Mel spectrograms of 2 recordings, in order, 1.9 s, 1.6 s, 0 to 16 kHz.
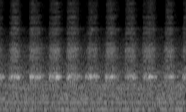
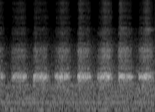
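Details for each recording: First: Honda GX160R valve lapped with grinding compound using a suction-cup tool twisted back and forth: even rubbing strokes two or three a second with no grit or catching; the valve seat is fully lapped. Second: Honda GX160 valve lapping by hand with suction-cup tool and grinding compound: rhythmic gritty scraping about five strokes a second, still rough and uneven; valve seat not fully lapped in, continue until sound is smooth and uniform.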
